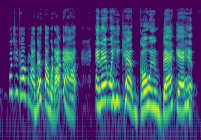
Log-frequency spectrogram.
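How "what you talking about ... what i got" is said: mock baffled, confused, pitched-up tone. Acting out an older man's reaction to a claim: imitating a confused man. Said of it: "Grandpa was just very confused".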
